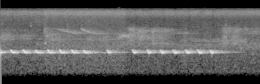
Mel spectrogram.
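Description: Golden Babbler: a fast run of short, clear piping notes on one steady pitch, about five a second, with a brief pause midway. Nothing else is heard.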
